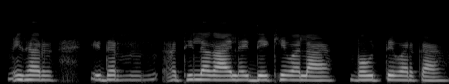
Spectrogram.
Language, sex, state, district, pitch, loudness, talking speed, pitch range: Bajjika, female, Bihar, Vaishali, 205 Hz, -30 LUFS, 135 wpm, 200-215 Hz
